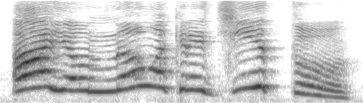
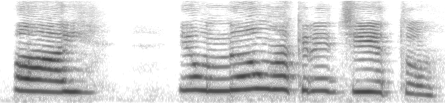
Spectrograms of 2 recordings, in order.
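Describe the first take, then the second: First: The voice is bright, surprised and joyful. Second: The voice is trembling, shocked and sad. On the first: The news is wonderful and welcome. "Com surpresa e alegria. ... a voz fica brilhante" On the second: The news is terrible and hard to accept. "Com espanto e tristeza. ... A voz fica trêmula"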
